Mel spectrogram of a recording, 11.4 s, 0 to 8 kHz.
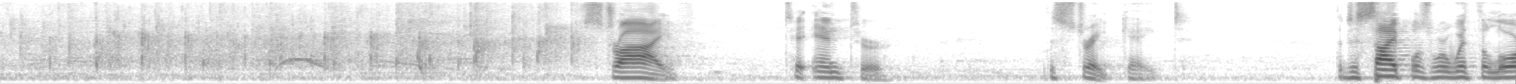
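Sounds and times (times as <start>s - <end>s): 
audience clapping: 0.0s - 4.7s
speech: 4.6s - 5.2s, 6.0s - 6.8s, 7.9s - 8.9s, 10.0s - 11.3s.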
